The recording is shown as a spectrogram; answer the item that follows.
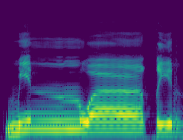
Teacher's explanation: Nah, itu tentu ketidaksempurnaan yang pertama dijelaskan di buku kita di poin pertama pada idgam bigunah kesalahannya itu suara nun atau suara n masih terdengar jelas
